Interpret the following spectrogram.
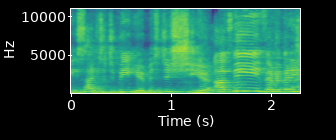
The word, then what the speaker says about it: Shir Aviv: and he's absolutely excited to be here Mr Shear aiv everybody Shear aiv thank you how's everyone feeling tonight excellent my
